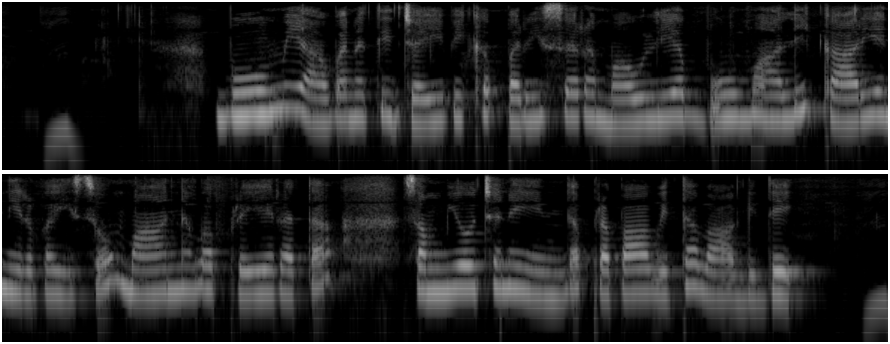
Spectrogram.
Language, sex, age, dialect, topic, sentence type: Kannada, female, 18-24, Mysore Kannada, agriculture, statement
